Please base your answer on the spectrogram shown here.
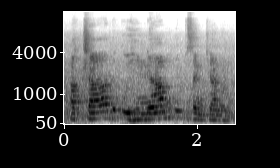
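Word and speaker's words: अक्षादूहिन्यामुपसंख्यानम्: अक्षाद उ्याम उपसंख्यान अक्षाद उहिन्याम उपसंख्यानम अक्षाद उहिन्याम उपसंख्यानम इसको बोलेंगे उच्चारण कैसे करेंगे इसका अक्षाद उहिन्याम उपसंख्यान तीन भागों में बांट के इसको बोल सकते हैं अक्षाद उहिन्याम उपसंख्यानम अब देखिए हम इसकी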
